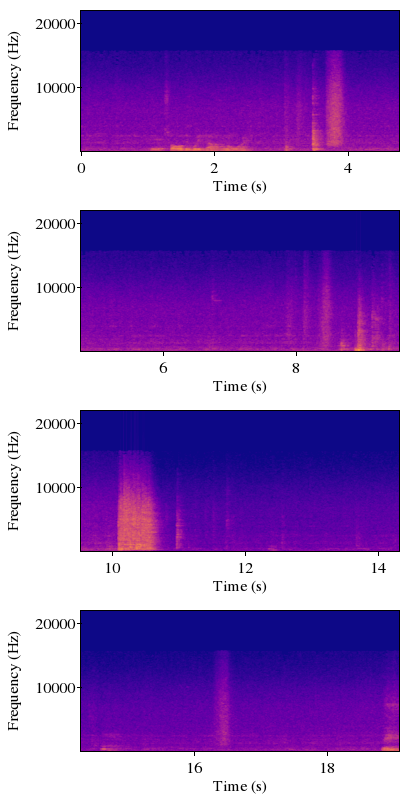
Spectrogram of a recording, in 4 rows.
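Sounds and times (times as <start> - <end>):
loud scrape: 3.7 - 4.0.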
